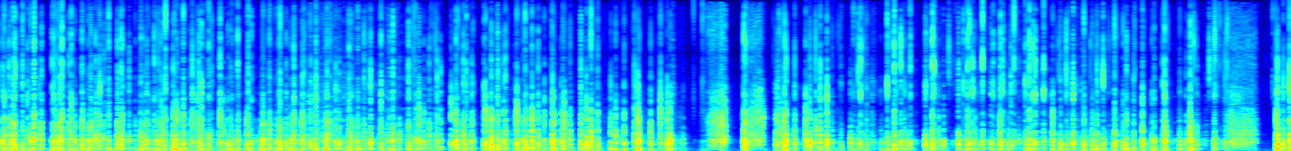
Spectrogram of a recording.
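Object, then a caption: Cardboard tissue box. Long nails rapidly tap and scratch the printed sides of a hollow cube cardboard tissue box with tissues inside, first while it stands on a table and then after it is lifted. The sound is a dense, crackly stream of short, dry taps and papery scratches with almost no low end, pausing briefly around seven seconds and again just before the end.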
